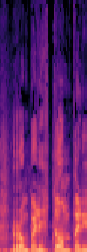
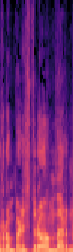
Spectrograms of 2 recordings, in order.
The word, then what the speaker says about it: Romper Stomper: Romper Stomper, es más, lo pronunciamos como el culo toda la vida porque era Romper Stomper y nosotros le decíamos Romper Stromber, no sé qué pedo.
